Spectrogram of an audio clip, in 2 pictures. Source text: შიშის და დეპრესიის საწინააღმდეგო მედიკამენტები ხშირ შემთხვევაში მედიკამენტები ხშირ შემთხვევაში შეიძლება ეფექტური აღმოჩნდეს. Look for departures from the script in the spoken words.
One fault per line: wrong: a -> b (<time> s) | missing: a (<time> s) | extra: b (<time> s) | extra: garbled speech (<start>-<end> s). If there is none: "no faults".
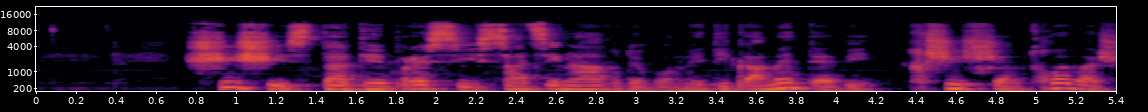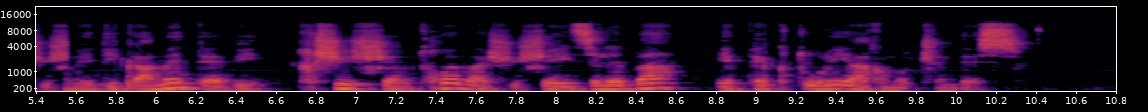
no faults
